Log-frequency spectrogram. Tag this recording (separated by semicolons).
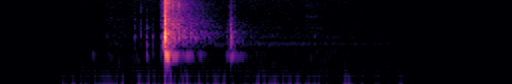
electric-kettle; press; click; kettle; button; switch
